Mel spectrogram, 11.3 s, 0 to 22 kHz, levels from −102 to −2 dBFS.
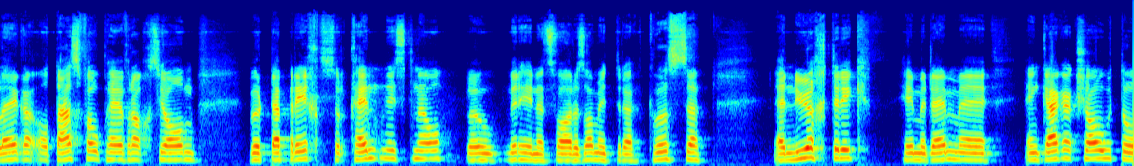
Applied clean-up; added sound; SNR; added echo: neural mask model DeepFilterNet 3.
